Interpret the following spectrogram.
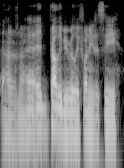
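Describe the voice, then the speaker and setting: A man joining a casual video call as a guest, making dry, low-key remarks. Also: steady tone, fast, darkish tone, smooth, dry recording, highs cut off. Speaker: guest, fellow cast member.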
